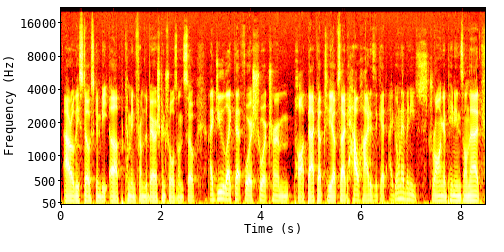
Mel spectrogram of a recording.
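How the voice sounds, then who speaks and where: A raspy-voiced man giving casual, rambling chart analysis, swearing now and then and full of fillers and restarts. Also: sits low, fairly even intonation, fast talker, hardly any pauses. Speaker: market analyst.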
